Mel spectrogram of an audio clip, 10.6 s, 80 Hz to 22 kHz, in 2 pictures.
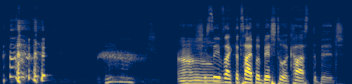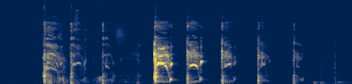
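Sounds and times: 
harsh coughs and throat-clearing rasps: 0.0s - 0.8s, 5.9s - 10.0s
speech: 1.6s - 5.2s, 5.9s - 8.3s.

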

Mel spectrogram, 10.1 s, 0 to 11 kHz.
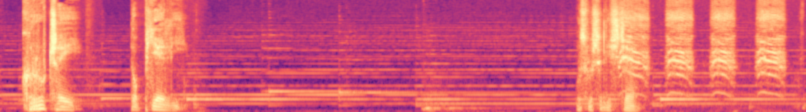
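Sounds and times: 
speech: 0.3s - 1.0s, 1.6s - 2.4s, 7.2s - 8.5s
raven cawing in a dead tree grove in a swamp: 7.7s - 9.9s.

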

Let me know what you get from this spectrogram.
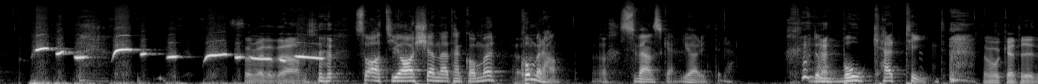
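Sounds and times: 
person whistling a short tune: 0.3s - 3.3s
speech: 2.4s - 10.3s
laughter: 2.6s - 3.4s, 7.9s - 10.3s.

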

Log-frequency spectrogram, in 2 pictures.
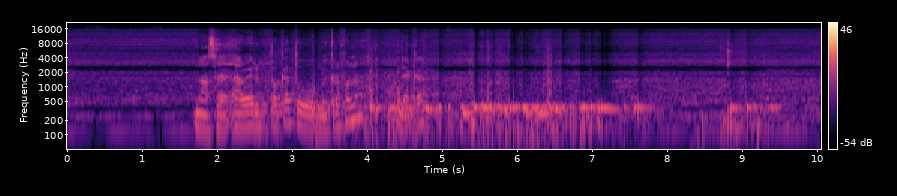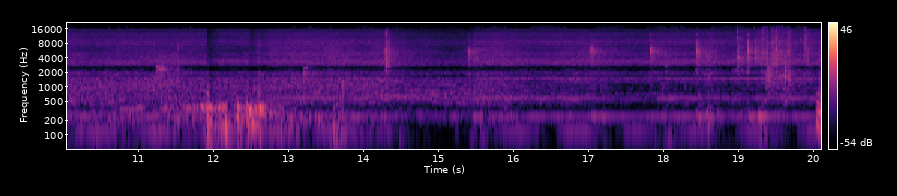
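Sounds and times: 
faint whine: 0.0s - 18.8s
low mechanical hum: 0.0s - 20.0s
speech: 1.7s - 6.9s.

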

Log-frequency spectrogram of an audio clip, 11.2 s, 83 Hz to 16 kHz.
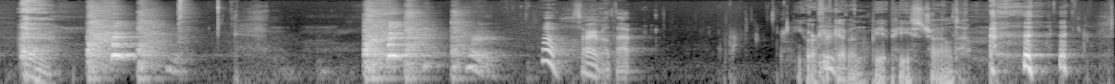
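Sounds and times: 
speech: 0.2s - 0.6s, 5.8s - 6.5s, 8.0s - 10.8s
person coughing: 0.2s - 2.0s, 3.7s - 5.1s, 8.2s - 8.6s.

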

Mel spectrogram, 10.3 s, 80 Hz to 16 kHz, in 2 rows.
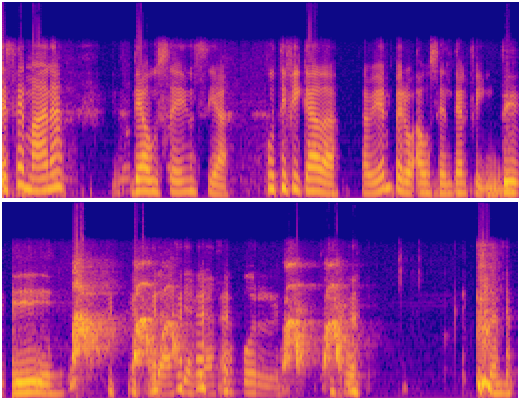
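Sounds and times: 
speech: 0.0s - 8.8s, 10.0s - 10.3s
small dog barking high-pitched: 5.8s - 7.1s, 8.0s - 8.7s
laughter: 6.2s - 8.8s, 9.9s - 10.3s.

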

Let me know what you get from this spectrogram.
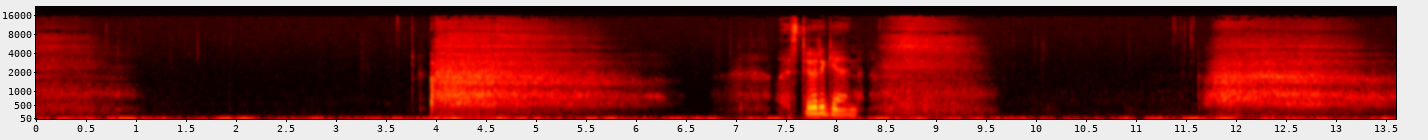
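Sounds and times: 
deep breath in through the nose and out through the mouth: 0.0s - 1.2s, 3.8s - 7.4s, 8.3s - 9.9s, 11.5s - 13.5s
speech: 7.6s - 8.4s.

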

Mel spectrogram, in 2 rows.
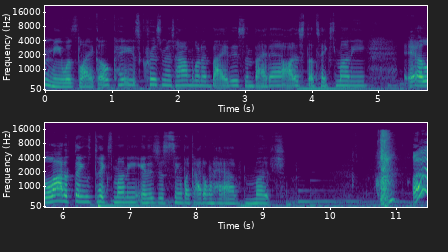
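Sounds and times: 
speech: 0.1s - 9.5s, 10.7s - 11.4s
sneeze: 10.7s - 11.4s.

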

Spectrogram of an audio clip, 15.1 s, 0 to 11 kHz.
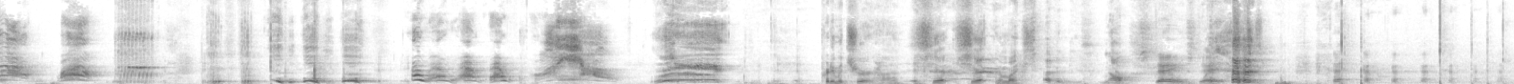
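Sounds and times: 
person imitating dog barks and yaps: 0.0s - 1.5s, 2.4s - 7.4s
laughter: 7.4s - 8.2s, 9.1s - 10.4s, 12.1s - 15.1s
speech: 8.3s - 13.8s.

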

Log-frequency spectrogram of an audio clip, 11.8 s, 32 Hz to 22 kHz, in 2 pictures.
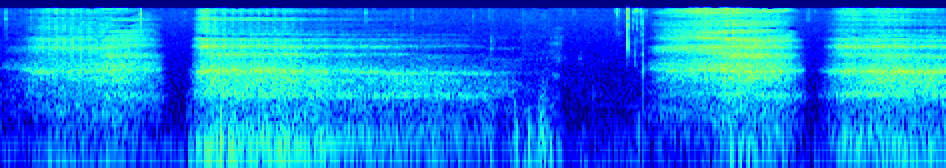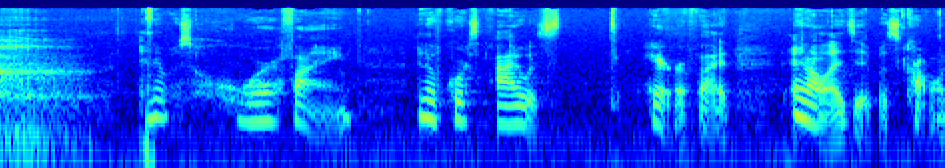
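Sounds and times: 
voice imitating heavy breathing in one's ear: 0.0s - 6.6s
speech: 6.8s - 11.8s.

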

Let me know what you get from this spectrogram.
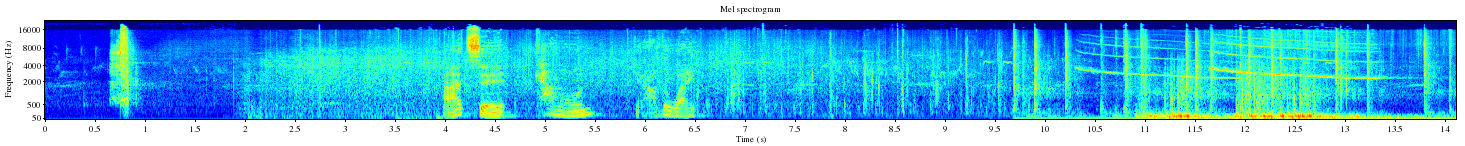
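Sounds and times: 
fireworks cracking and popping: 1.8s - 14.0s
speech: 4.0s - 6.9s
fireworks deep booming rumble: 9.7s - 14.0s
fireworks high whistling tones: 9.7s - 14.0s.

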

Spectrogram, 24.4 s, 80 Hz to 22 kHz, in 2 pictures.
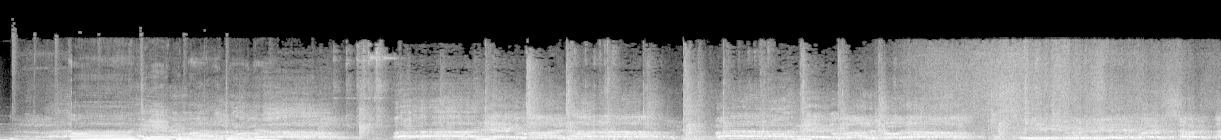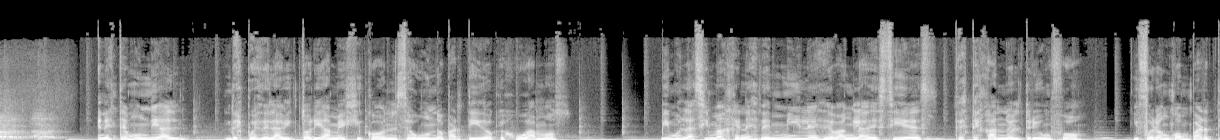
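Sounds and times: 
large crowd of football fans singing a chant: 0.0s - 12.9s
football fans clapping: 0.2s - 12.9s
speech: 0.7s - 2.8s, 13.2s - 18.0s, 18.8s - 24.3s.

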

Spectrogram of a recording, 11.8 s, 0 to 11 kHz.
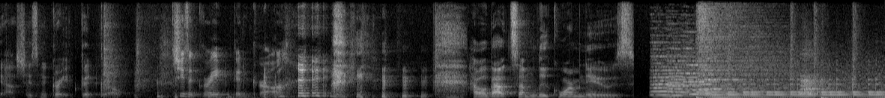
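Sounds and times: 
speech: 0.2s - 11.3s
laughter: 3.4s - 6.0s
dogs barking while trying to break out: 10.6s - 11.2s.

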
